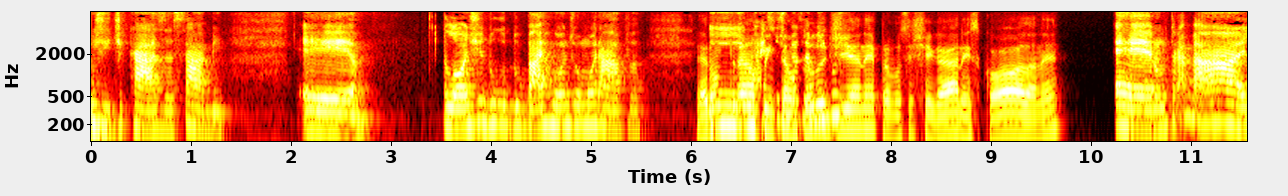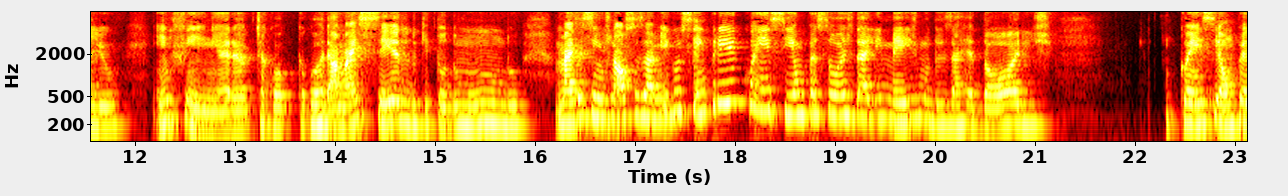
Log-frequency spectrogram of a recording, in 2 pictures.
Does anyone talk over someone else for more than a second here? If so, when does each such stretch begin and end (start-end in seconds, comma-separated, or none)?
6.2-7.5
